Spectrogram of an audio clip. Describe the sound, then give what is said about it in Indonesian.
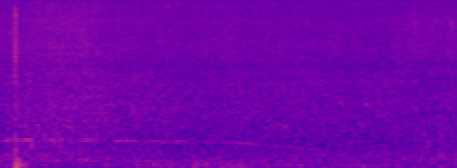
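Strong, blustery wind roars across the open sea in the late afternoon, a broad continuous rush with waves churning beneath it and a brief knock at the very start, no voices present. “Angin bertiup cukup kencang, sehingga awan pun kelihatannya seperti berlomba.”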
